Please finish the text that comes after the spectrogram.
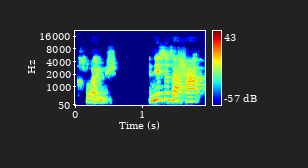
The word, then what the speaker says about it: cloche: again during wartime and its name is derived from the french word cloche which means bell so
